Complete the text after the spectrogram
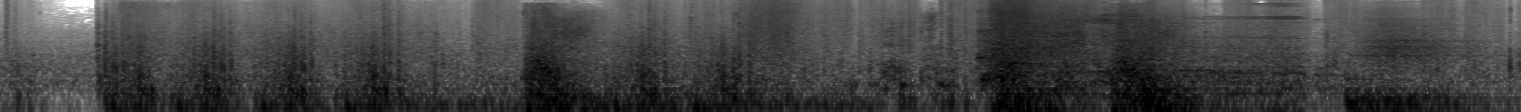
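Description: Blades slash and strike in a fierce fight.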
